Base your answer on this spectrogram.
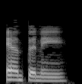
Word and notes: anthony: British English

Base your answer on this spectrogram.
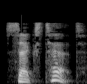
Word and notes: sextette: British English

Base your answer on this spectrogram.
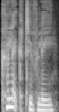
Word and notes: collectively: British English

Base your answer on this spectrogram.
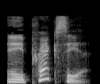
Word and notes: apraxia: British English

